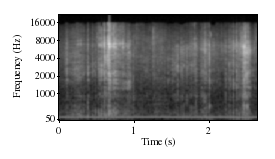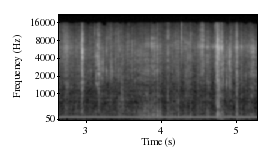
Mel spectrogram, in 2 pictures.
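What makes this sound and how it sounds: A metal utility blade cuts and scrapes small cubes from a solid, rectangular, hand-sized light blue soap bar with a pre-scored grid. Irregular crisp, bright crunching scrapes rise above a steady low hum, with the loudest cuts near the start and end.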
